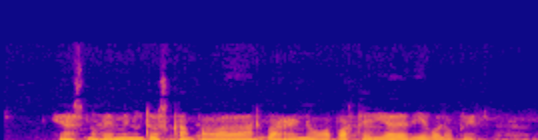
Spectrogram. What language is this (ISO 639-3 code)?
glg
